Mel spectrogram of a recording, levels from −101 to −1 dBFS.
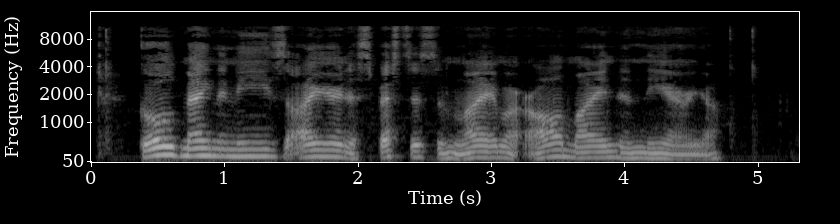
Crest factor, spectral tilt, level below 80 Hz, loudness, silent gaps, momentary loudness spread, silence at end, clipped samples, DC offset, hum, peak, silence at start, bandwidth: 18 dB; -5.5 dB/octave; -78 dBFS; -44 LUFS; none; 10 LU; 0.6 s; under 0.1%; under 0.1%; none; -26 dBFS; 0.05 s; 11.5 kHz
